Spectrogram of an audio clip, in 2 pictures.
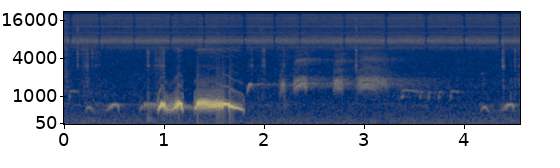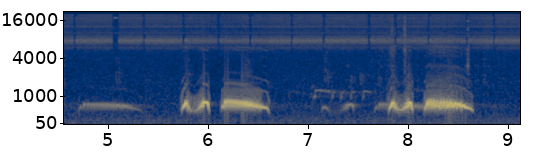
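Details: Spotted dove, described as a very stubborn wild bird, gives loud cooing phrases: two short quick coos, then a long, slightly falling croo, repeated three times. Softer, higher coos from another dove sound between the phrases, and a steady high electronic whine runs throughout.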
